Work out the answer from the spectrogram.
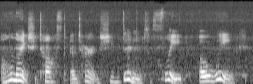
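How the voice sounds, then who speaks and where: A woman's voice: fairly high pitch, big pitch swings, very slow, darkish tone, a little hiss or hum, low-quality recording. Woman reading a children's story expressively.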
